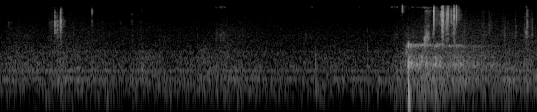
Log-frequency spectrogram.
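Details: Adult with a cold after flu, caught from a coworker's sneeze: a short, muffled burst of air and hiss in a quiet room, a sneeze held back with the mouth closed; a stifled sneeze.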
